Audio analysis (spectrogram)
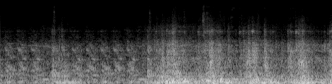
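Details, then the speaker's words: Ford 7.3L IDI diesel one-ton dually, parked 3 years, cold start at about 50°F with mismatched glow plugs: cranks and catches roughly into an uneven lumpy idle with irregular knocking. "3 2 1. That did not sound good."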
